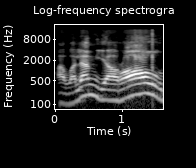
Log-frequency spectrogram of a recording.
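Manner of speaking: "yarau" slow, rounded towards o; rounded o sound. Shown as a demonstration. Teacher shows the o sound, "yarau" with rounded ending. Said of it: "yang berbunyi o".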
